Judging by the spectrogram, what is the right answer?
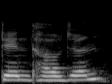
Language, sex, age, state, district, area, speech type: Nepali, female, 30-45, West Bengal, Kalimpong, rural, spontaneous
